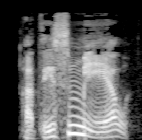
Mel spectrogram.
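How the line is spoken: Smirking grunt. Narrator (Russian): хмыкнул Верзила

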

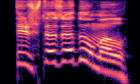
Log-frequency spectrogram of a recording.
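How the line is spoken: Shouted. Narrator (Russian): закричал Дож

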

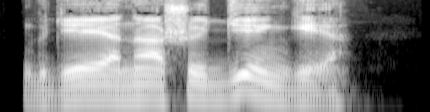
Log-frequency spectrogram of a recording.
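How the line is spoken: Champion's muffled question. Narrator (Russian): глухо спросил чемпион

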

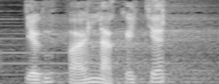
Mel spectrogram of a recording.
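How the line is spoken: Cold sigh. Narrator (Vietnamese): Cô lạnh lùng ... thở dài

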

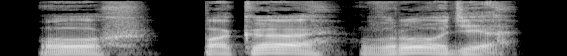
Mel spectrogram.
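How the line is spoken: Muffled. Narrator (Russian): донеслось глухо

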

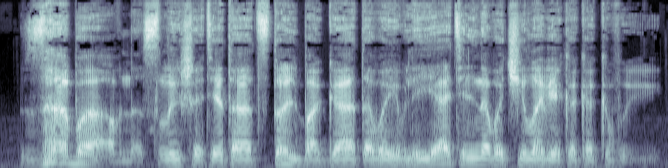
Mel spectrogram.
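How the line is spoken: Hoarse smirk, over phone. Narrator (Russian): Хрипло усмехнулся бандит по ту сторону телефона

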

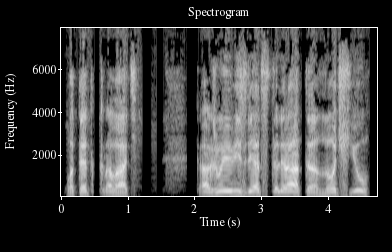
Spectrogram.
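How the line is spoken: Light, easy laughter. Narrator (Russian): Она захохотала легко, спокойно

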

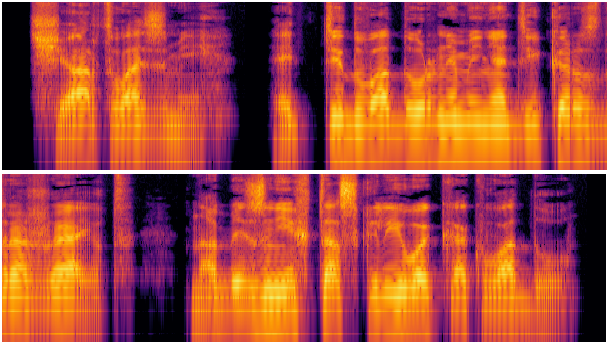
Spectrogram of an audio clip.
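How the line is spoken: Grumbled. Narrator (Russian): пробурчал он

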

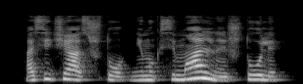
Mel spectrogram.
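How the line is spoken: Deep booming bass. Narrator (Russian): басил в ответ Конюков

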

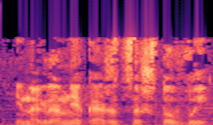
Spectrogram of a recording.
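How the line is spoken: Snapping retort. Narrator (Russian): огрызнулся темный

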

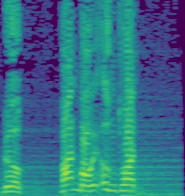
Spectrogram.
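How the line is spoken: Angry reply. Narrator (Vietnamese): giận dữ đáp

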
